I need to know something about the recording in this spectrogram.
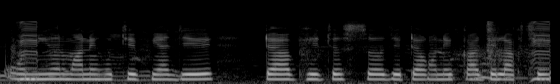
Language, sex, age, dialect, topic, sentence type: Bengali, female, 18-24, Western, agriculture, statement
